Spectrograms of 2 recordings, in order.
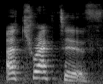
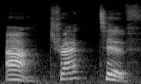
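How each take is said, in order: First: Said in the usual way. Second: "Attractive" in three separate beats; slow "Attractive" with pauses between syllables; counted syllables. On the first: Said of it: "é um adjetivo comprido ou curto". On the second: Shown as a demonstration. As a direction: break "Attractive" into a, trac, tive. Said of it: "Tem mais de duas sílabas".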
